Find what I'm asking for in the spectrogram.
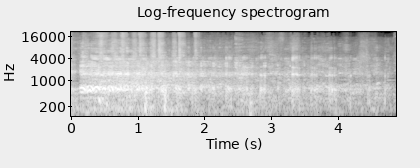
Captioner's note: laughter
